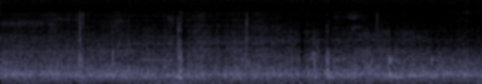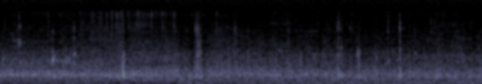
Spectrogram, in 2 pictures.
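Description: Wind rushes steadily past.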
